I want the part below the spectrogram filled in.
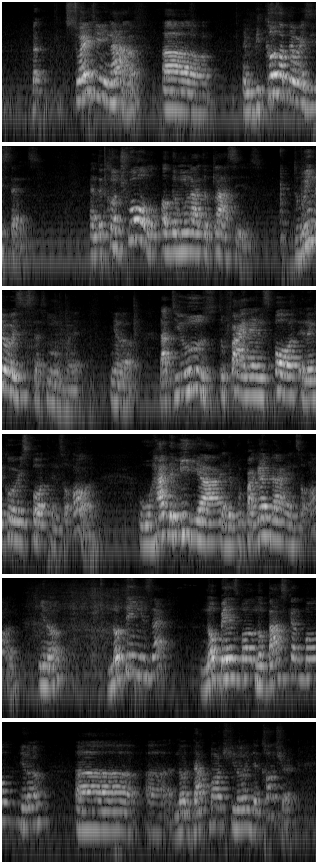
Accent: Haiti; the time that when I grew up in Haiti

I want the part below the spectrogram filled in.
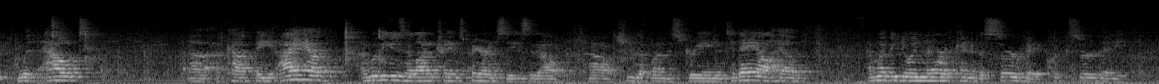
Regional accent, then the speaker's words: Waverly, Iowa, United States; from Waverly, Iowa, and I teach at Wartburg College and have been there for a few years.

